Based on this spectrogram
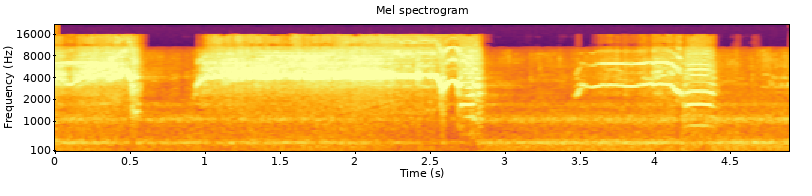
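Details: Female White-bellied sea eagle squealing loudly on the nest as the male delivers a fish, Sydney Olympic Park, Australia, June 2016. Two long, strained, high squeals of about two seconds each are followed by a shorter bending cry, all over low hum.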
